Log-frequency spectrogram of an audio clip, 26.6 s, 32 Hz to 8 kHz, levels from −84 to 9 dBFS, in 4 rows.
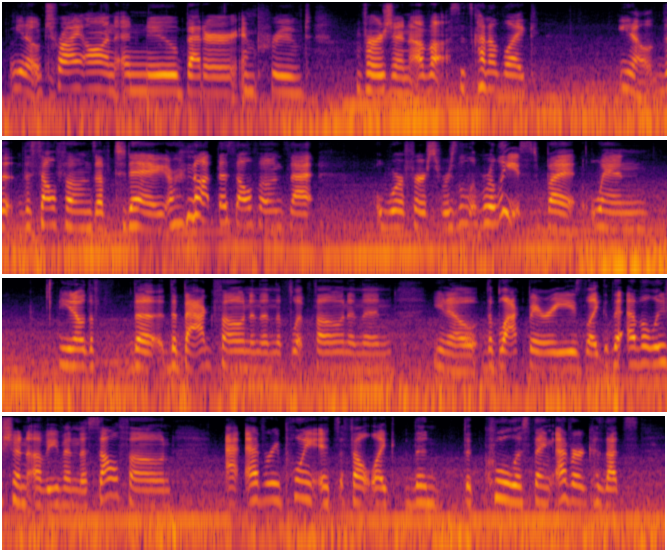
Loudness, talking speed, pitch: -17 LUFS, 165 wpm, 175 Hz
